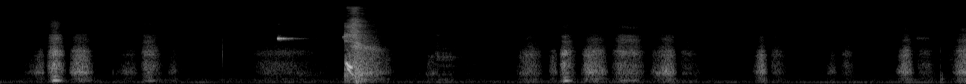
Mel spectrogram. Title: Holdback sneezes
